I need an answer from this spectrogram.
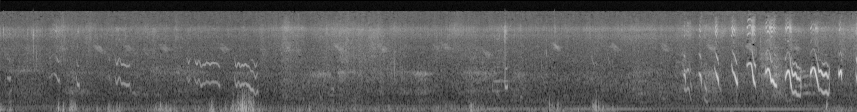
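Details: Seven Cockapoo puppies playing outside at Denning Farms, giving high thin whines and short yelps that bend up and down, with a quick run of squeaky cries near the end over a low steady hum and a woman's voice.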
